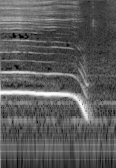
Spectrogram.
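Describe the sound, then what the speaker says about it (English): A single long wolf howl holds one steady, clear pitch, then slides down and fades out, loud and close with no talk over it. "can you hear the wolf?"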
